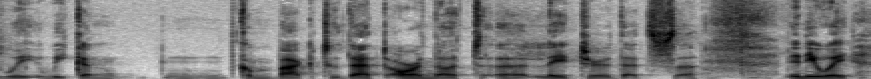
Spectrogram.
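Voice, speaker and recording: A woman talks at a fairly low pitch with a French accent. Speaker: professor emerita of literature and gender studies. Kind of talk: academic interview. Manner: halting, hesitant with many fillers.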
